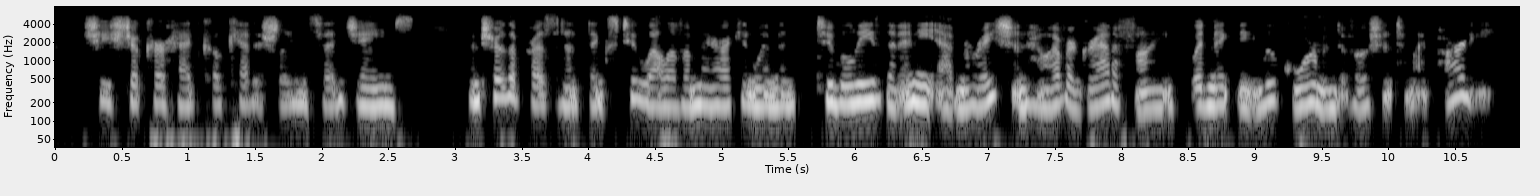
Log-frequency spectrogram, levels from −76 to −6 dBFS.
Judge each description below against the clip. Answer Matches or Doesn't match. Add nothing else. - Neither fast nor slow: Matches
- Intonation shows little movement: Doesn't match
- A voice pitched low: Doesn't match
